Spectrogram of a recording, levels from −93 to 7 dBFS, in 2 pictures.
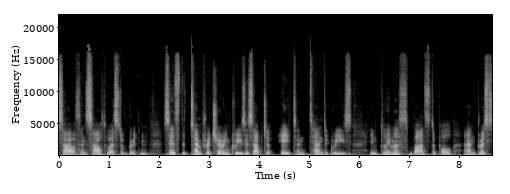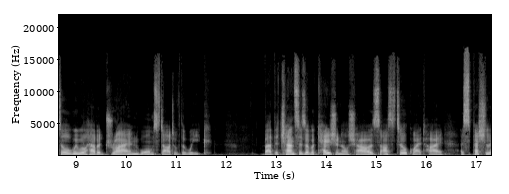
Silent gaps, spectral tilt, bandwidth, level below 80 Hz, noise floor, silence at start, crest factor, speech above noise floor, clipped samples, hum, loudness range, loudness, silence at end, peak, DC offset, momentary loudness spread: none; -4.5 dB/octave; 16 kHz; -56 dBFS; -60 dBFS; 0 s; 20 dB; 36 dB; under 0.1%; none; 3 LU; -24 LUFS; 0 s; -4 dBFS; under 0.1%; 9 LU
